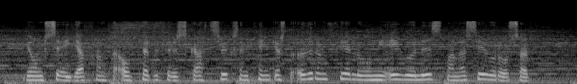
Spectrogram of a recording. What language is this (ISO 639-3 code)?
isl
